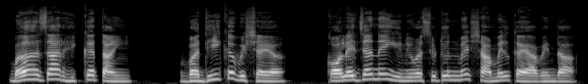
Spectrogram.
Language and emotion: Sindhi, neutral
